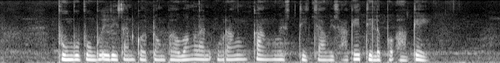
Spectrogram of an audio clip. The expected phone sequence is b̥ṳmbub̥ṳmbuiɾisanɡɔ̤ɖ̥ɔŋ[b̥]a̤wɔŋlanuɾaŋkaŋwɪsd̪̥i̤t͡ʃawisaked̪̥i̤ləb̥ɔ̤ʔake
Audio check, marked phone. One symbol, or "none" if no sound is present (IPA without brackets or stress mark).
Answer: b̥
